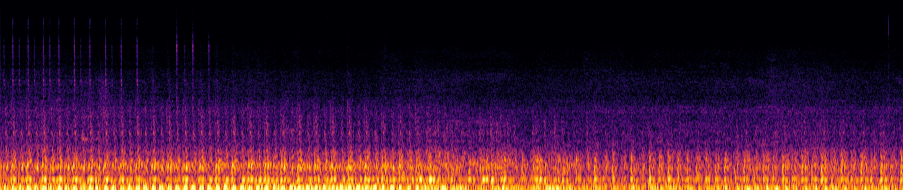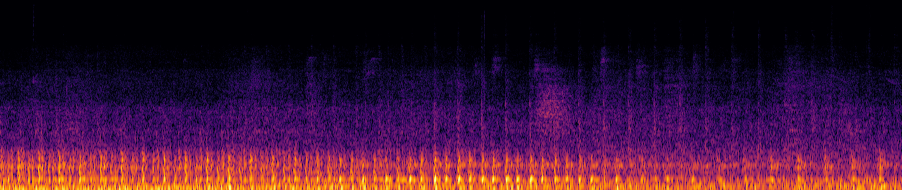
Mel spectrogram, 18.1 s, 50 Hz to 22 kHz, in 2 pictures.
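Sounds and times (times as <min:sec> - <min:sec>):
washing machine drum spinning: 0:00.0 - 0:18.0.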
